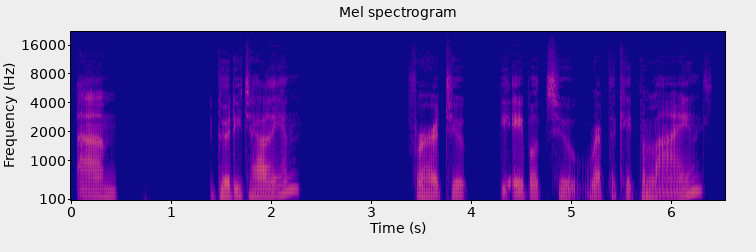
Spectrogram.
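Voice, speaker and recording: Here a woman guest on a video call gives a casual, chatty tour of a casting database, acting out scenarios such as an example search as she goes. Her voice sits low and sounds creaky. The audio is studio quality, with no room sound.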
